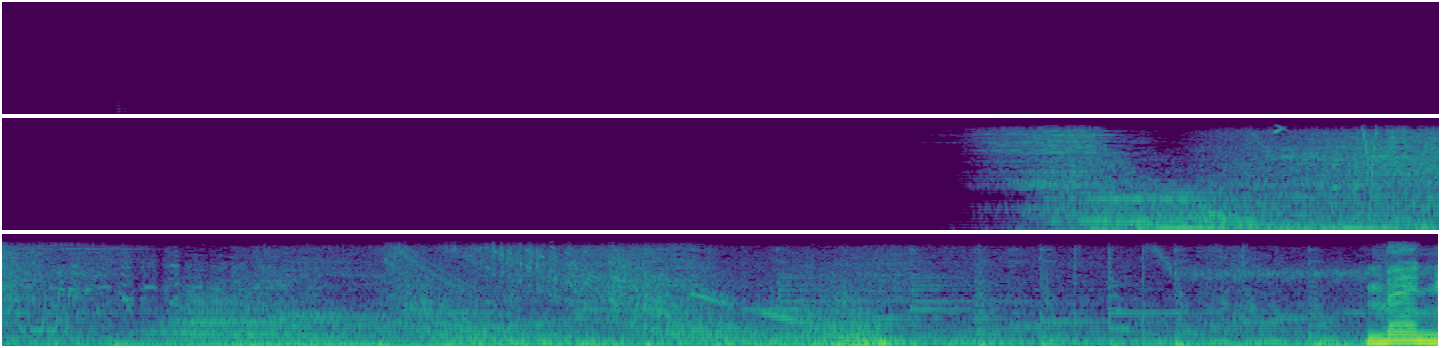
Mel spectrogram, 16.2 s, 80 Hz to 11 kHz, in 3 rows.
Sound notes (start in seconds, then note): 9.2 whirring machinery; 13.8 dramatic techno music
